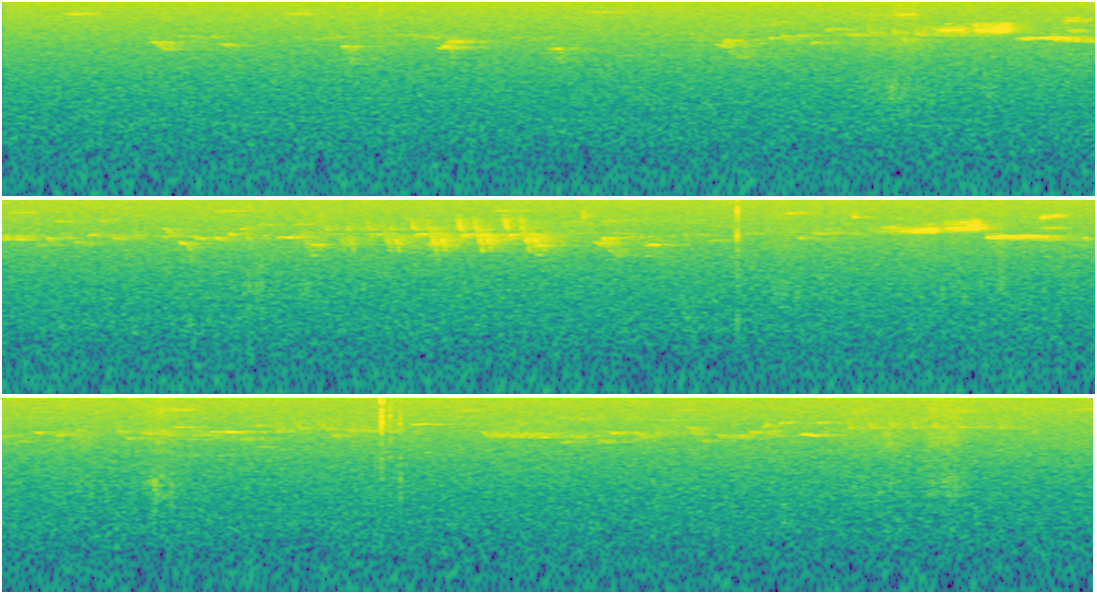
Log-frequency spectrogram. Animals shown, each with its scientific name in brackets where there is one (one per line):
unidentified call
Blue-headed Vireo (Vireo solitarius)
Black-throated Green Warbler (Setophaga virens)
Ovenbird (Seiurus aurocapilla)
Winter Wren (Troglodytes hiemalis)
